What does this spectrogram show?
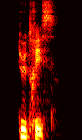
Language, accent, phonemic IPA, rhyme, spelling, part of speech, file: French, France, /ty.tʁis/, -is, tutrice, noun, LL-Q150 (fra)-tutrice.wav
- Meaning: female equivalent of tuteur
